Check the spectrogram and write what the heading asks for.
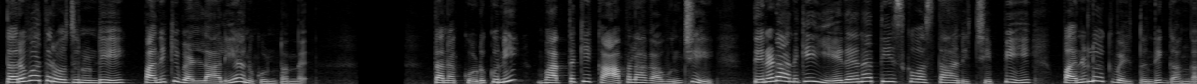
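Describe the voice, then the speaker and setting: A woman narrating a storybook cartoon in a calm, steady storytelling manner. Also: on the high side, dry recording, clean studio sound.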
